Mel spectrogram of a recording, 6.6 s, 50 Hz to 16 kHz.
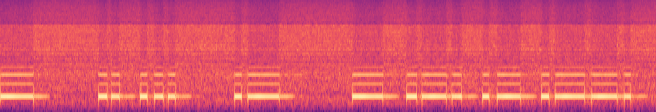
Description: Morse code, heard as a keyed tone, hand-sent with a straight key, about 17 wpm, 480 Hz, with room echo. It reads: … IS A TRAP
